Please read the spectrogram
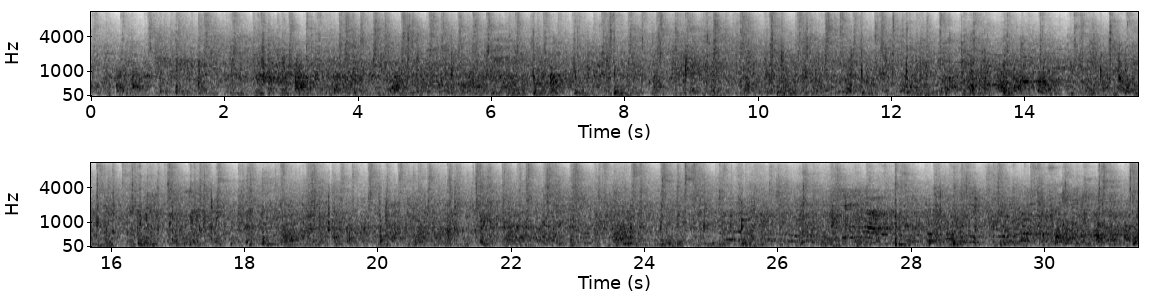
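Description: Volleyballs being struck with the hands and bouncing on a wooden gym floor: many dull thuds and slaps in quick, irregular succession from several balls at once, over indistinct voices.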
